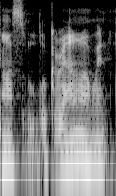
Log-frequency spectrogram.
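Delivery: ordinary talk, nothing marked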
